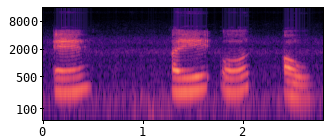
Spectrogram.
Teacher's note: अर्धविव्रत कौन से होते हैं, जिनमें आधा मुंह खुलता है, उसी को बोलते हैं अर्धविव्रत।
